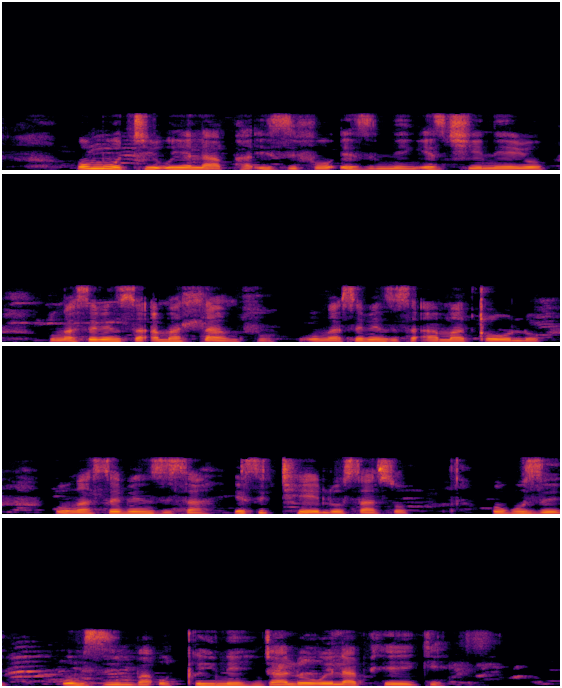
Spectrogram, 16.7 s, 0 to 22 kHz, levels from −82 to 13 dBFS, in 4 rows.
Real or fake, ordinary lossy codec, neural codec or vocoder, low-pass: real; AAC, 48 kbps; none; 7.2 kHz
